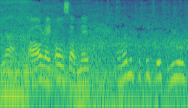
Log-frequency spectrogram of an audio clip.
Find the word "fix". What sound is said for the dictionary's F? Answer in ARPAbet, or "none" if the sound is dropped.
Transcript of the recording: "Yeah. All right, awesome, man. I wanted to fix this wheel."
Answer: P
